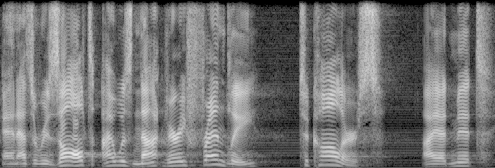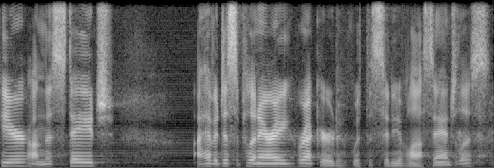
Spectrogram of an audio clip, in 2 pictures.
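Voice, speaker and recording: An American man delivering a rehearsed personal-story keynote as a motivational speaker on stage, speaking in deliberate, emphatic short phrases. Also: medium pitch, expressive, fairly bright tone. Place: large indoor hall, speaking on stage. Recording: echoey hall with mains hum.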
